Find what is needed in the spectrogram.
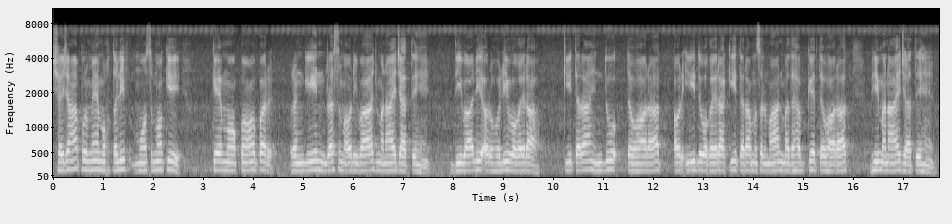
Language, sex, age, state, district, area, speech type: Urdu, male, 60+, Uttar Pradesh, Shahjahanpur, rural, spontaneous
